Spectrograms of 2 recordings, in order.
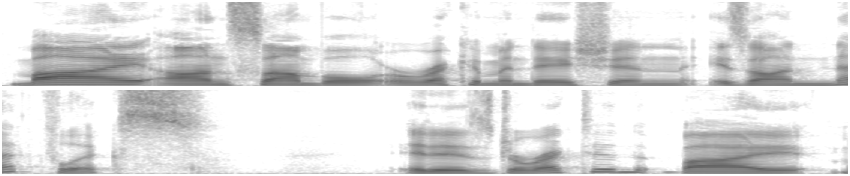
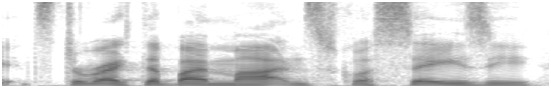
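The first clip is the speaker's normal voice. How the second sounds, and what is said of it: Put-on Boston accent. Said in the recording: “that is all I will do of the Boston accent.”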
